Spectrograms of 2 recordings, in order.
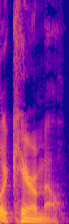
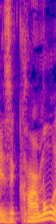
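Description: First: "caramel" in three syllables, first like "care". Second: "caramel" squeezed into two syllables, KAR-mul. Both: Shown as a demonstration. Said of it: "is it caramel or caramel?".

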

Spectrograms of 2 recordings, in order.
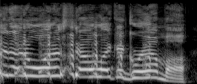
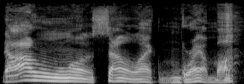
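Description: First: High, loud, laughing delivery; amused repeat. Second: Put-on drunk fan. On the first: Real, not acted. Storyteller confirming an absurd quote to co-host, real high laughing voice. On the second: Drunk fan excusing his own nagging, imitated slur. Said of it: "X amount of drinks".

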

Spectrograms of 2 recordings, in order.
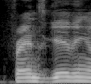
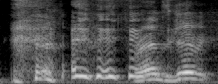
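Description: First: Said in the usual way. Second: High, slow accusing Friendsgiving; drawn-out accusation. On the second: Real, not acted. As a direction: stretch it out in mock blame.

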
